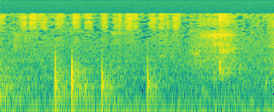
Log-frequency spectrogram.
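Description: Faint scratchy strokes of a pen drawing a diagram on a board. A few quick, separate marks come in an uneven rhythm, soft and brief.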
